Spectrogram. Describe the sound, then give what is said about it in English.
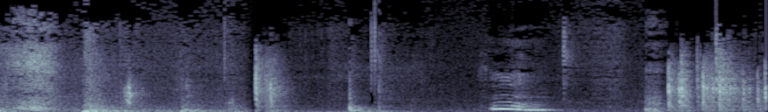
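Players roll percentile dice across a tabletop during a role-playing game, in several bursts of sharp, rapid clicks and rattles, with a brief murmured voice in the middle and more tumbling clicks at the end. “Everybody roll me a percentage.”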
